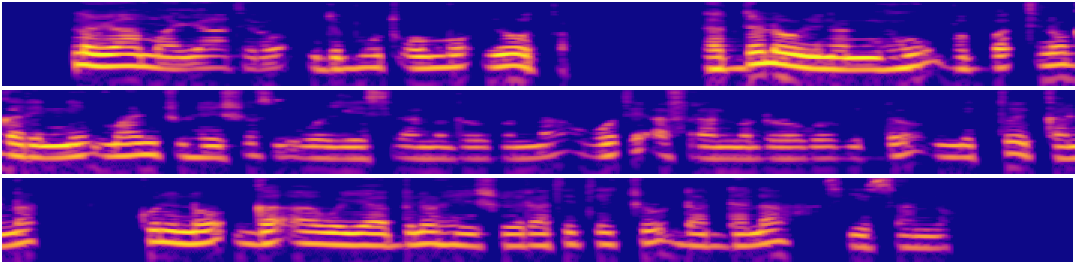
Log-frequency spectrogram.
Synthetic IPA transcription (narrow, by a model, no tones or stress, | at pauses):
ɐlɔjaːmɐjaːt̪ɛɾɔd̪ɪbuːt̪ʼoːmːɔjo̞ːt̪ːɔ̥ | d̪ɐd̪ːɐlɔwjnɐnːɪhʊbɐbːɐt̪ʼːɪnɔɡɐɾɪnːɪmɐnt͡ʃːʊɦe̞ːʃːɔsɪwɔjeːsːɪɾɐnːɔd̪o̞ːɡɔnːɐwɔt̪ʼɛʔɐfɪɾɐnːɔd̪oːɡɔɡɪd̪ːɔmɪt̪ːɔɛkːɐnːɐ | kʊnɪnɔɡɐʔawɔjːaːbːɪnɔɦe̞ːʃɔjɛɾɐt̪ɪt̪ɛt͡ʃːɔd̪ɐd̪ːɐlɐsiːsːɐnːɔ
